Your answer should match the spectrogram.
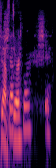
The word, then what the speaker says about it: Schefter: Schefter.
